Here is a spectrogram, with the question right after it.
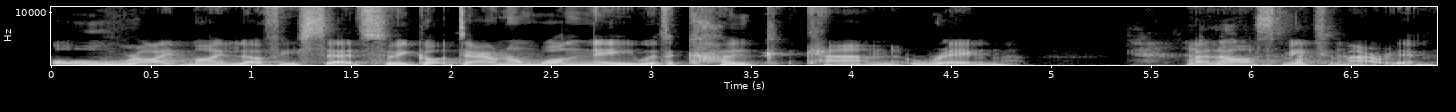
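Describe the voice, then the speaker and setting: An animated woman with a Cornish accent, lively intonation and a fairly slow pace. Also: medium pitch for a woman. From Cornwall, southwest England. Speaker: horse trekker and author. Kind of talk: casual interview chat.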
